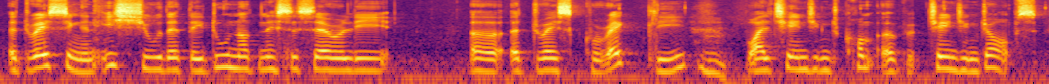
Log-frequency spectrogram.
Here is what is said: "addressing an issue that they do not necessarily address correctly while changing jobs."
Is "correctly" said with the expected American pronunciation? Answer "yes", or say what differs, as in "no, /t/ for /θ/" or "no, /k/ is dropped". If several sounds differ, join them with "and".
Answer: yes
